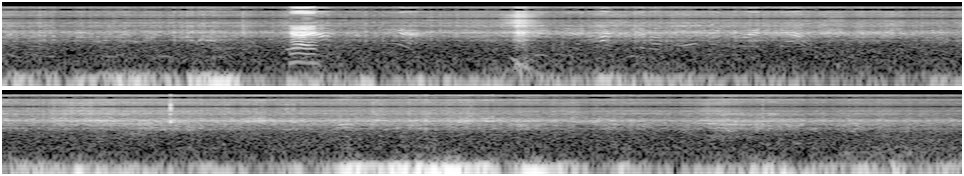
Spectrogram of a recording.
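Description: Wind buffeting the microphone of a moving skier, gusting strongest about ten seconds in, over a faint hiss of skis sliding on packed snow. A brief high, wavering voice comes about two seconds in, and there is a sharp click near four seconds.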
